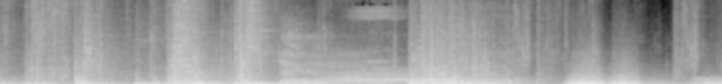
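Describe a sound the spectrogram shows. Swords clash and strike armour in a fight.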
